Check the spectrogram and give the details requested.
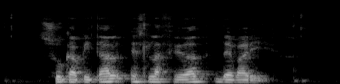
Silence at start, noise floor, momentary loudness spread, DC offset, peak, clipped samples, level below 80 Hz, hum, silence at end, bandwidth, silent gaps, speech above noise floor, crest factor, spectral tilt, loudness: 0.45 s; -57 dBFS; 9 LU; under 0.1%; -12 dBFS; under 0.1%; -64 dBFS; none; 0.75 s; 11.5 kHz; none; 32 dB; 16 dB; -7.5 dB/octave; -27 LUFS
